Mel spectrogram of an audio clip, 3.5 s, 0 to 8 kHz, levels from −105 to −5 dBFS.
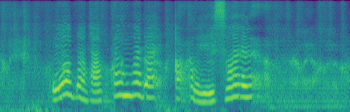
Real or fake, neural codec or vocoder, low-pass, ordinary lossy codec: fake; codec, 16 kHz, 0.5 kbps, FreqCodec, smaller model; none; none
